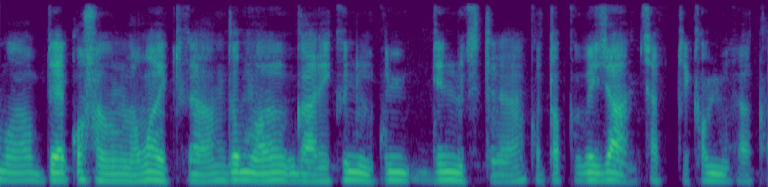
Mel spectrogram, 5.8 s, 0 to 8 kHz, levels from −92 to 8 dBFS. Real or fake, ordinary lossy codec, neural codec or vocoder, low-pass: fake; none; codec, 44.1 kHz, 3.4 kbps, Pupu-Codec; 7.2 kHz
